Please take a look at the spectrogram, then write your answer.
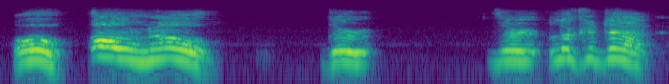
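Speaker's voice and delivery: loud, high retold cry of alarm; imitating wife's alarm. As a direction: act out her sudden fright, loudly. Wife's alarm at what she sees.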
